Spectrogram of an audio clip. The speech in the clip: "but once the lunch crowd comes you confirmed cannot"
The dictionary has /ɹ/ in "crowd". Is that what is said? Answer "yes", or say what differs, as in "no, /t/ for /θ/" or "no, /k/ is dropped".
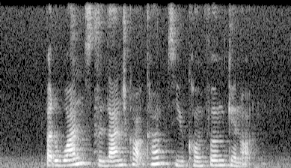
no, /ɹ/ is dropped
